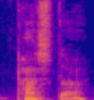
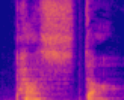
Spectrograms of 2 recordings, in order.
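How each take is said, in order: First: The first consonant is stressed and the word flows. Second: The vowels are stressed and the word sounds clipped. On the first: "the English would say pasta. Uh, more emphasis on the P" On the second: "There's a more emphasis on the A's"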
